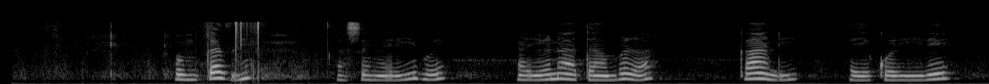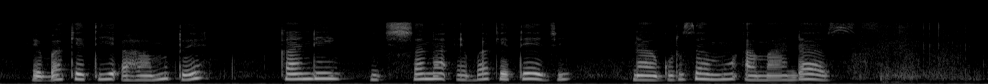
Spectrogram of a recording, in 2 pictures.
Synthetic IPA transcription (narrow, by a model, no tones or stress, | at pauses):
o̞mukazi | aʃe̞me̞ɾiːɾwe̞ | aɾijonaːtaːmbuɾa | kaːndi | ajeko̞ɾiːɾe̞ː | bake̞tiaɦamutwe̞ | kaːndi | nici̥ʃanaʔebake̞te̞ːɟi | naɡuɾuzemuʔamaːndaːzi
